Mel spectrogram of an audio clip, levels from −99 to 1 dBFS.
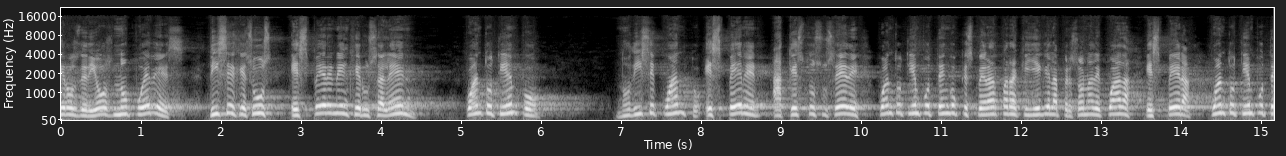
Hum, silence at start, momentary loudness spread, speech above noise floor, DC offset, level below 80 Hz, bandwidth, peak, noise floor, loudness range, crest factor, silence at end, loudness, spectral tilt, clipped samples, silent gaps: none; 0 s; 7 LU; 36 dB; under 0.1%; -52 dBFS; 12 kHz; -2 dBFS; -51 dBFS; 3 LU; 14 dB; 0 s; -15 LUFS; -5.5 dB/octave; under 0.1%; none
